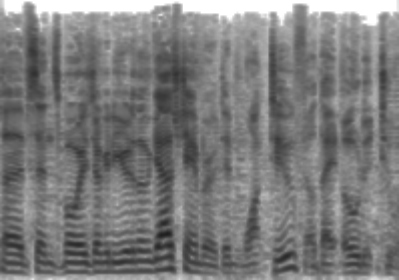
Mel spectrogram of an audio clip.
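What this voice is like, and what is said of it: Hardcore Southern judge accent. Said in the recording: “Southern, hardcore Southern lawyer judge ... It's the scariest courtroom accent.”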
